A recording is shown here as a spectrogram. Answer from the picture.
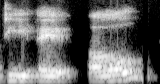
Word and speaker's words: Dao: the two ways when Tao or Dao uh it's because of the pronunciation um to initially it's more like Tao but it sounds more in Chinese sounds more like da da da da so it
